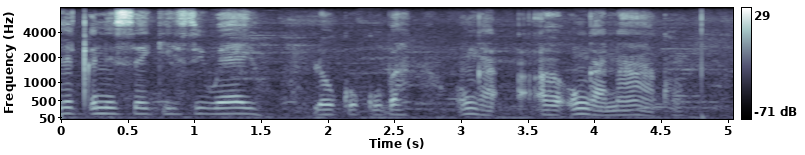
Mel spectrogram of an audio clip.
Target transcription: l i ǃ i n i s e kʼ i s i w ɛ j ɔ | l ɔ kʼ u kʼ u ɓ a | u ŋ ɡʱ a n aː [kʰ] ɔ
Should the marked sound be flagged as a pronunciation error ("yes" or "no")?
no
